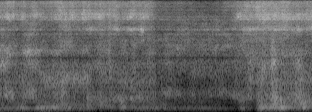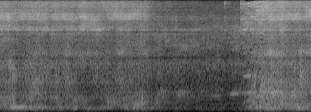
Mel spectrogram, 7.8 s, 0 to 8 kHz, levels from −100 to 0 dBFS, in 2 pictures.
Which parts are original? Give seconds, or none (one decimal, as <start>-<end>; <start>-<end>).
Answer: 6.4-7.2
